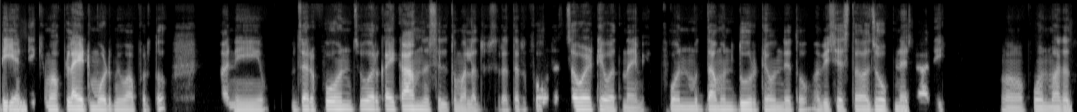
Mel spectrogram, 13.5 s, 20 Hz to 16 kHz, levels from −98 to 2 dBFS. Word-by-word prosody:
DND 115 -1 +2
किंवा 120 0 +1
flight 115 -1 +6
मोड 115 -1 +3
मी 115 - +1
वापरतो. 110 +5 -3 0.8
आणि 110 +1 -1 0.5
जर 120 -1 +3 0.2
फोनवर 130 0 +3
काही 130 -1 +3
काम 120 0 +6
नसेल 110 -2 -3
तुम्हाला 105 -2 -3
दुसरं 110 +1 -12
तर 110 +2 -6
फोनच 125 0 -6
जवळ 125 0 +7
ठेवत 105 -4 0
नाही 100 -1 -4
मी. 100 +3 -11 0.3
फोन 115 0 0
मुद्दामहून 115 0 0
दूर 115 -1 +4
ठेवून 110 -1 -1
देतो 105 +2 -4 0.2
विशेषतः 110 0 -2
झोपण्याच्या 110 -1 -1
आधी. - - -10 0.8
अ, 105 -3 -3
फोन 110 -1 +1
माझा 105 0 0
115 Hz, 140 wpm, -22 LUFS, 110-120 Hz, 0.8 s, जवळ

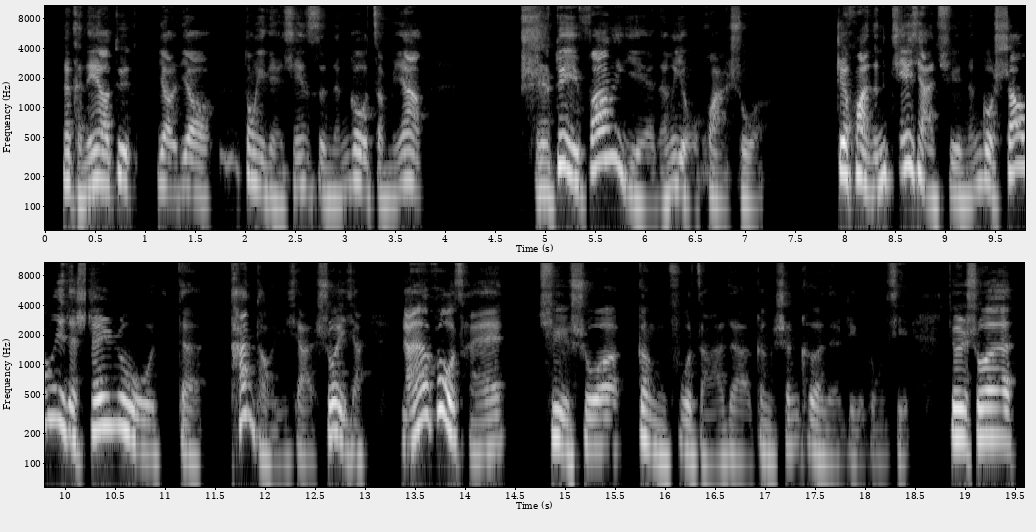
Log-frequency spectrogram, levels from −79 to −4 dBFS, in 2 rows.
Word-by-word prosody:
那 175 - 0
肯 130 -6 -6
定 155 +6 +2
要 175 -2 +3
对 180 +1 0 0.2
要 160 -4 -2
要 140 -4 -3 0.3
动 185 -5 -2
一 150 - -7
点 115 -4 -9
心 160 +9 -8
思 140 -2 -7
能 125 +4 -10
够 175 -3 -1
怎 130 -3 -8
么 125 - -12
样 175 +5 0 1.0
使 145 -2 -3
对 240 -9 +5
方 295 - +3
也 115 - -5
能 125 +7 -7
有 120 -9 -5
话 110 0 -9
说， 110 -1 -10 0.7
这 225 - +9
话 210 -1 +5
能 170 +7 -2
接 245 +7 +2
下 195 - 0
去， 125 +3 -5
能 125 +7 -9
够 175 -2 0
稍 220 - +2
微 275 0 +1
地 190 -5 +2
深 230 +6 +4
入 170 - +2 0.2
地 115 -3 -9 0.3
探 300 +1 0
讨 120 - -10
一 105 +2 -24
下， 115 0 -13
说 200 - +3
一 165 - -1
下。 130 -1 -11 0.4
然 250 - +3
后 335 -4 +7
才 150 -1 -6 0.3
去 170 -6 +1
说 150 +3 0
更 140 -10 -2
复 130 +4 -7
杂 110 -2 -14
的、 115 -3 -13
更 125 -4 -10
深 150 +6 -10
刻 140 -6 -7
的 110 0 -18
这 110 - -19
个 105 - -24
东 110 0 -26
西， 115 0 -14 0.4
就 185 - +7
是 180 - +7
说， 180 +2 +4
150 Hz, 200 characters per minute, -25 LUFS, 120-185 Hz, 1.0 s, 这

